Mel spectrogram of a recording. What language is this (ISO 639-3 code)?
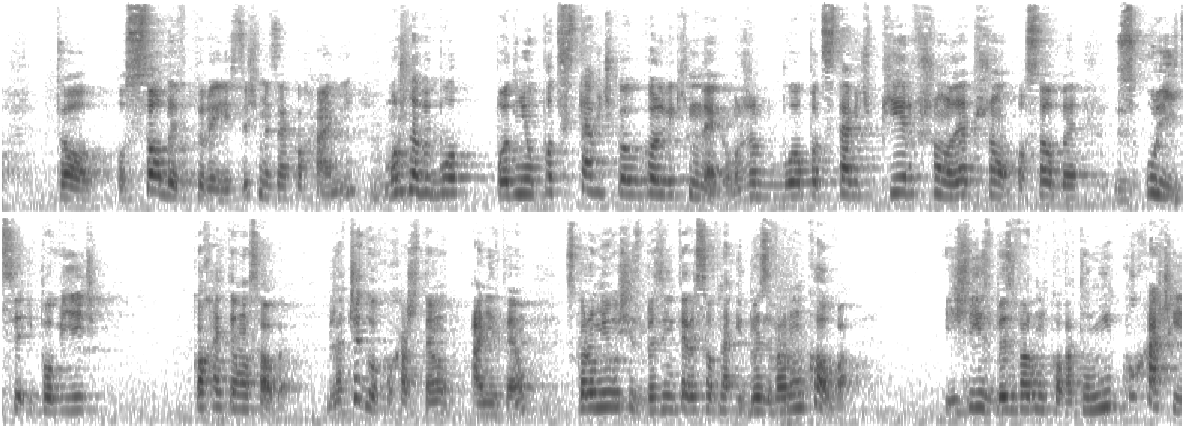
pol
